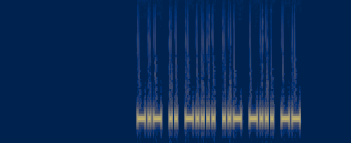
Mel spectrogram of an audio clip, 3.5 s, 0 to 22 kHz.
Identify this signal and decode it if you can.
Morse code, heard as a keyed tone, about 42 wpm, 700 Hz. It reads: KI6UBM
